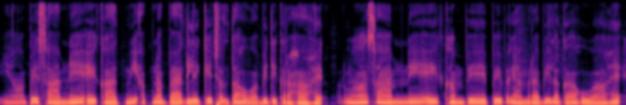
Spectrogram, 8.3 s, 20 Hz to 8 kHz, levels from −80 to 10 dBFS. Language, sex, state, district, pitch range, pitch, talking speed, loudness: Hindi, female, Bihar, Patna, 235-245 Hz, 240 Hz, 180 wpm, -11 LUFS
